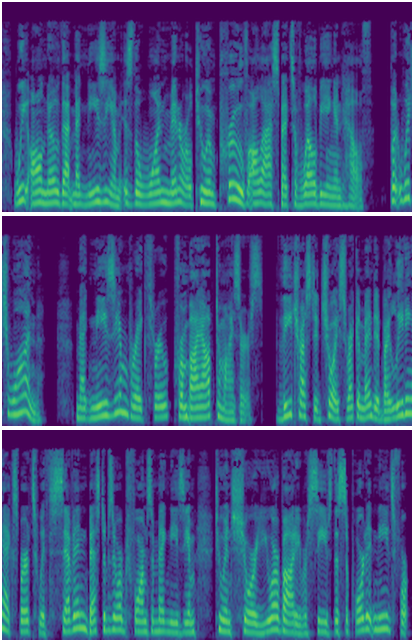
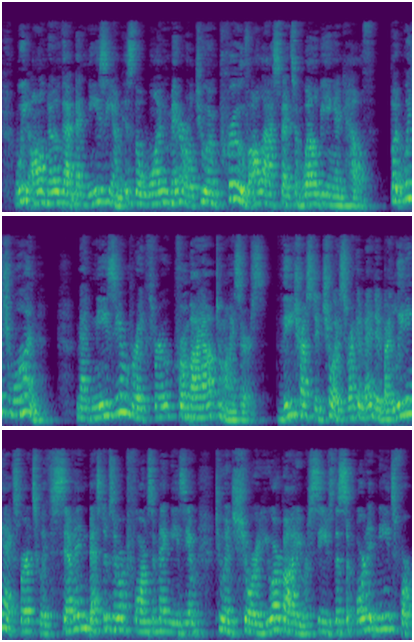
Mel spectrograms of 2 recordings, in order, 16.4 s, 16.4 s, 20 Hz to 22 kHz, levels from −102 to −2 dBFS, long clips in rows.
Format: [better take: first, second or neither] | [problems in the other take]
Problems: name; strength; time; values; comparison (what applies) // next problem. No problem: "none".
first | off-mic speech; far // room echo; slight; dies away in 0.3 s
